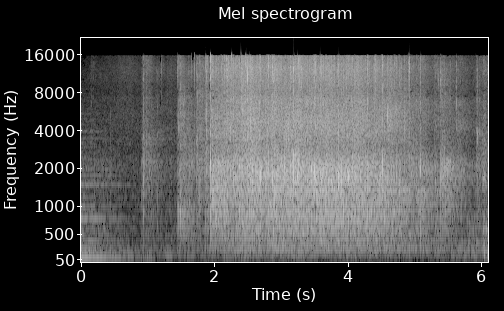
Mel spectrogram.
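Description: The last sung chord of a choir dies away, and about two seconds in a congregation breaks into applause that goes on for a few seconds and fades near the end.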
